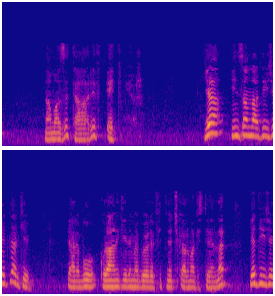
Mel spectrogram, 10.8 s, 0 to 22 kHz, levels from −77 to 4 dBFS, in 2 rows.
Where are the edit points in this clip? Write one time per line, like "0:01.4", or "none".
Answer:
0:03.9
0:07.3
